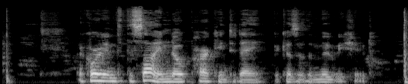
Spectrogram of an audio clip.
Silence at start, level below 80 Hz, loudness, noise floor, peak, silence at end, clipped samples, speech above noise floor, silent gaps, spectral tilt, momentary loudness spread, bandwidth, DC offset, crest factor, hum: 0.05 s; -54 dBFS; -18 LUFS; -46 dBFS; -2 dBFS; 0 s; under 0.1%; 28 dB; none; -4.5 dB/octave; 18 LU; 16 kHz; under 0.1%; 18 dB; none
